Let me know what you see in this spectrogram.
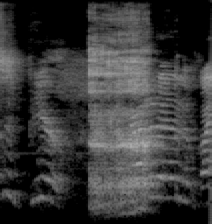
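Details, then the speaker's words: Friends deliberately burping after drinking soda (Mountain Dew) on cue: one loud, rough belch lasting about half a second between bits of talk. "okay start drinking your thing and start burping ready set go nice okay wait wait drink the soda dude drink the soda drink the soda so proud of you the burping crew wait drink some more mountain dew the perfect burping"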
